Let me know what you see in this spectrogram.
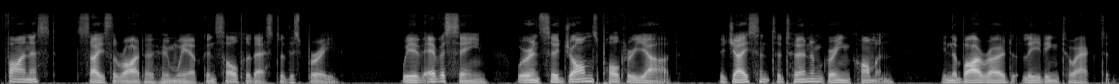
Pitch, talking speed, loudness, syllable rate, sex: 95 Hz, 180 wpm, -23 LUFS, 5.2 syllables/s, male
